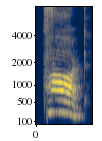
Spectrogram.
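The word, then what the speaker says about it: thought: ಥಾಟ್, ಥಾಟ್. Again, GH is to be silent over here.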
